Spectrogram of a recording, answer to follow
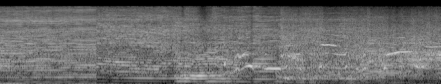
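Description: Power saw cutting through the sheet-metal body panel of a Mercedes Sprinter van: a loud, steady motor run with a harsh high hiss of blade on metal, its pitch shifting a few times as the cut loads it.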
